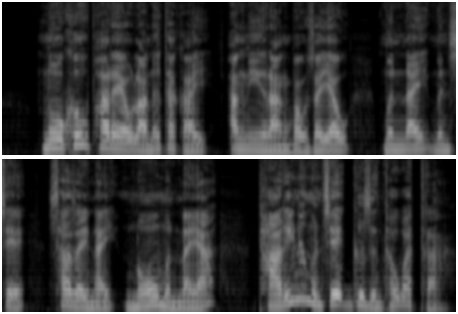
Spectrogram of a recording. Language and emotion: Bodo, surprised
